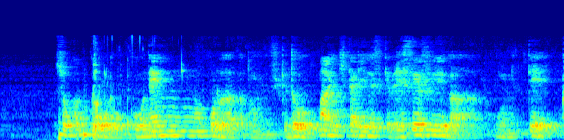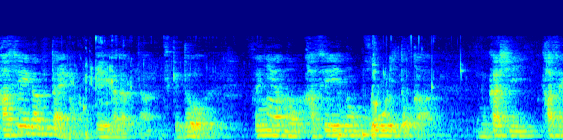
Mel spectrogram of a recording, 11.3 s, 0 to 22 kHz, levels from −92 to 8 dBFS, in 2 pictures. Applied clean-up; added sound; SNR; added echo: none; Bathtub (filling or washing) / Sink (filling or washing); 11 dB; reverberation time 0.6 s.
